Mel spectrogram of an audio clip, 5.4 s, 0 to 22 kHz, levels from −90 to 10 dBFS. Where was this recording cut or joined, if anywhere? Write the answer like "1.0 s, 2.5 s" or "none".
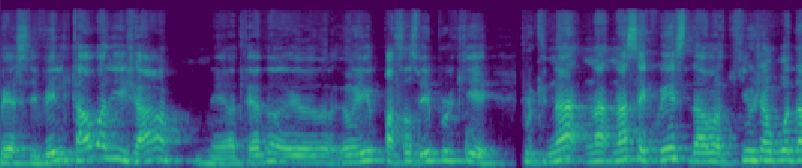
2.8 s, 3.4 s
